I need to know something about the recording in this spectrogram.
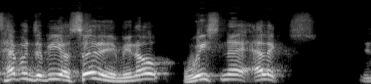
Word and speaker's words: Wiesner-Ellix: And how do you pronounce the second name? Wiesner or Wiesner? With great difficulty. Wiesner-Ellix.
